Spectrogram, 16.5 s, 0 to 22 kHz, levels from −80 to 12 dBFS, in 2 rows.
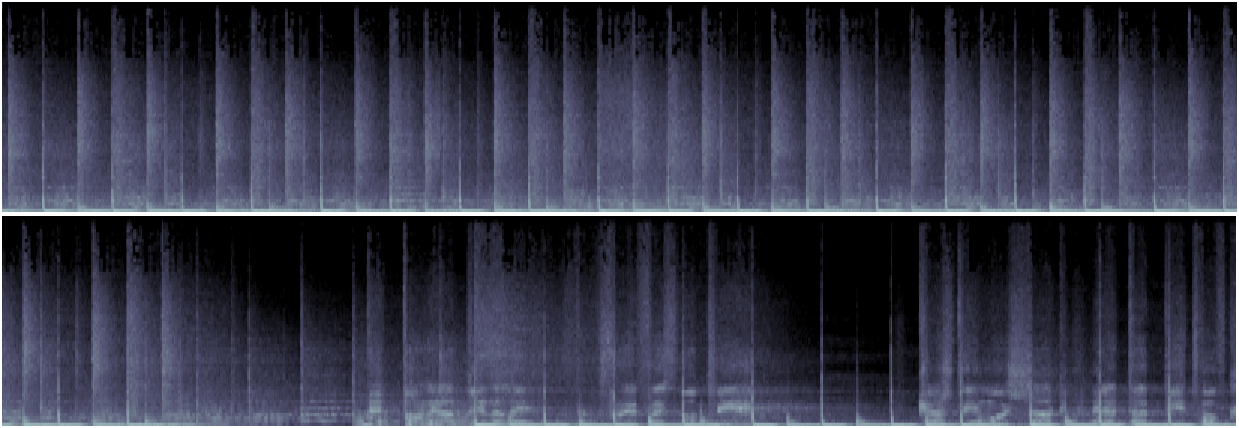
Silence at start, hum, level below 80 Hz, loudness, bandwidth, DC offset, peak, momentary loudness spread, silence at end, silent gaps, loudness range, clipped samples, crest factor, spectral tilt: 0 s; none; -22 dBFS; -20 LUFS; 18.5 kHz; under 0.1%; -8 dBFS; 5 LU; 0 s; none; 3 LU; under 0.1%; 10 dB; -5.5 dB/octave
